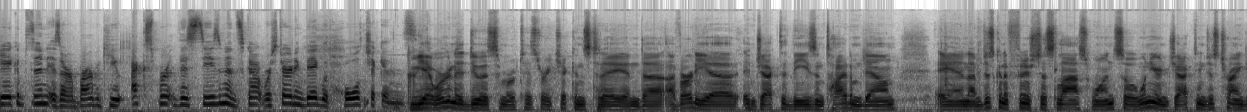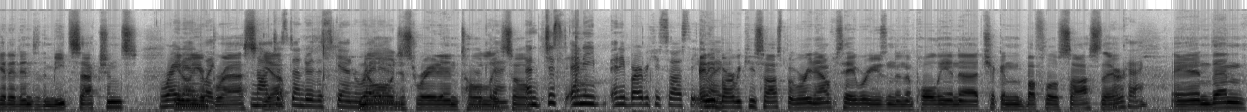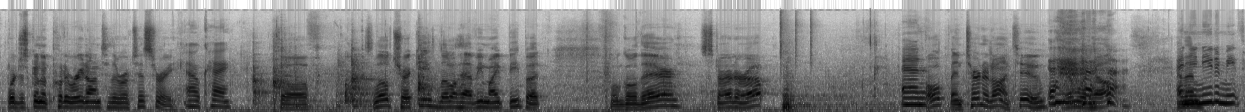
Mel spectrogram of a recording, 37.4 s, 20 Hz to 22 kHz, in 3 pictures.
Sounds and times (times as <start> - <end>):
Speech: 14.1 - 15.4, 16.0 - 17.8, 36.7 - 37.1.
